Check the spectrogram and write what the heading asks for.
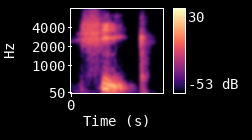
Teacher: you don't say ch, you say sh for these words.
